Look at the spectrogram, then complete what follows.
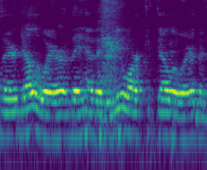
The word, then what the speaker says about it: Newark: a Newark Delaware that they call new ark yes we are referring to nework newers when you come from New Jersey you say no you you pronounce that norc and you're told very many times if you've ever been to Delaware or Newark Delaware and you say hey I'm in nor Delaware they say no sorry you're in new ark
